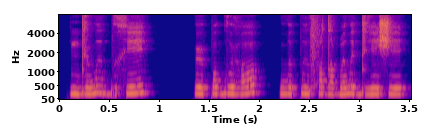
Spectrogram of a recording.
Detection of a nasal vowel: absent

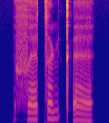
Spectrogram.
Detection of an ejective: present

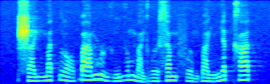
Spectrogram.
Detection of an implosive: present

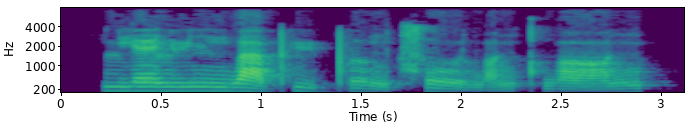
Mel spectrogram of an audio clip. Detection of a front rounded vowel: present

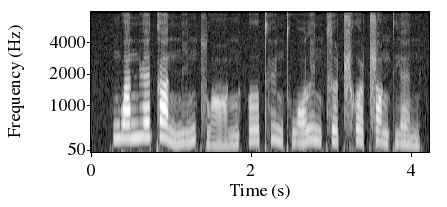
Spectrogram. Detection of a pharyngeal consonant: absent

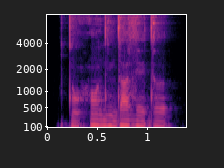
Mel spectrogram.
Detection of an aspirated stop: absent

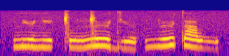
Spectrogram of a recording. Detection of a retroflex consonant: absent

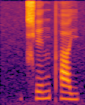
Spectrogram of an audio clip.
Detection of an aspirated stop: present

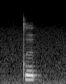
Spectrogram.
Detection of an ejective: absent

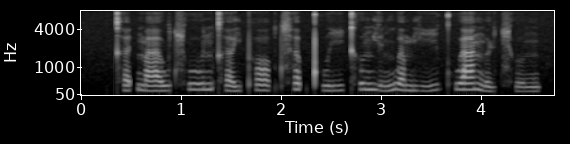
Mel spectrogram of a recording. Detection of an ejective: absent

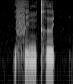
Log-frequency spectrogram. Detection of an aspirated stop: present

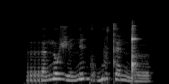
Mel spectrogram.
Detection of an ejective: absent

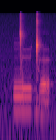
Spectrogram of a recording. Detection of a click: present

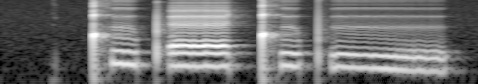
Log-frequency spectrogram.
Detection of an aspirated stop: present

